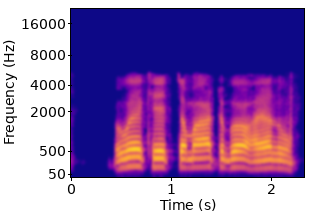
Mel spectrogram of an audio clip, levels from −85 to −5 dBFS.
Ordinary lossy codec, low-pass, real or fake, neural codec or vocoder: MP3, 32 kbps; 5.4 kHz; fake; codec, 24 kHz, 1.2 kbps, DualCodec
